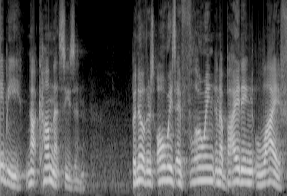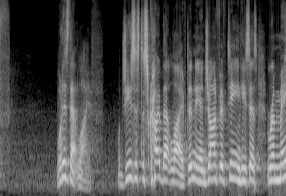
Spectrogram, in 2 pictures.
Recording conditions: large echoing room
